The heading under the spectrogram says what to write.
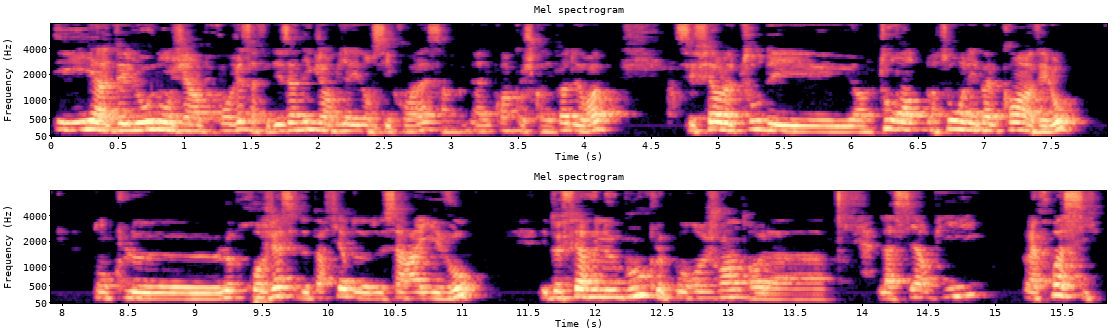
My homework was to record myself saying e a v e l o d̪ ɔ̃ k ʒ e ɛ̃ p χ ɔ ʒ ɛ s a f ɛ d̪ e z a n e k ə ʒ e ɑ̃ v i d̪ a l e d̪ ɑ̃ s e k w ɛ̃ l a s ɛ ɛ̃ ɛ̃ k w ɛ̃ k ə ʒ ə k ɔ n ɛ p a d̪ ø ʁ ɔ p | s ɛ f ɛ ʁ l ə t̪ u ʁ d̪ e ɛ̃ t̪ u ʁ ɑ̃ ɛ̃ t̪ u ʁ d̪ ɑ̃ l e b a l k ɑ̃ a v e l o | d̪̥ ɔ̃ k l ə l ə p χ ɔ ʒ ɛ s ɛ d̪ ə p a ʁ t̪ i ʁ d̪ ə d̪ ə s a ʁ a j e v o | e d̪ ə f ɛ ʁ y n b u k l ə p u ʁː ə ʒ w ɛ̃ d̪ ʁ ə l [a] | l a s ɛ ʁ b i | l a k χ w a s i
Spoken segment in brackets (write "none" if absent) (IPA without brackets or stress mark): a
